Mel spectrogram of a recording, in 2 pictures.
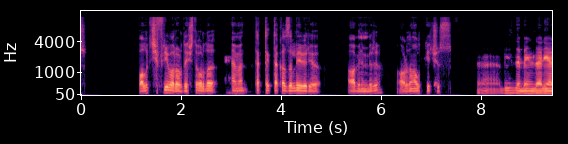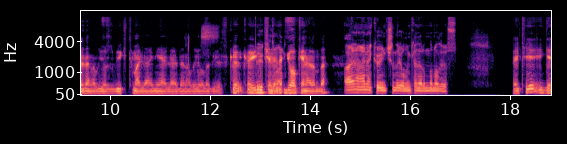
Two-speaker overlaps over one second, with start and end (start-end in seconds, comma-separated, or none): none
